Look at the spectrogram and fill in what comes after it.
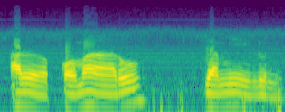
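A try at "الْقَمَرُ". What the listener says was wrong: Al-Qamaru, memnya jangan dipanjangkan.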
